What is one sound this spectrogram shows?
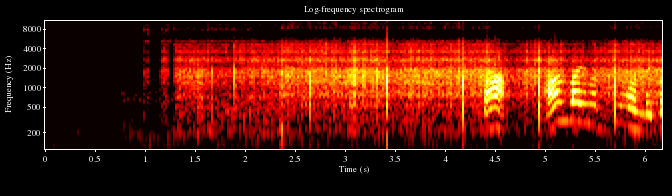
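A gramophone needle hisses and crackles on a spinning record.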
